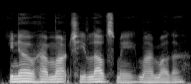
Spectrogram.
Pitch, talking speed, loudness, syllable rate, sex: 115 Hz, 280 wpm, -15 LUFS, 6.1 syllables/s, male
